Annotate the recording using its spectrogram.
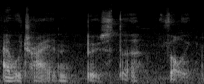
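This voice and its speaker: Hushed, quiet Australian woman. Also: moderate pace, in a whisper. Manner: talking very quietly so as not to wake sleepers. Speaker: book vlogger and host. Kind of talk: hushed, intimate vlog talk.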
